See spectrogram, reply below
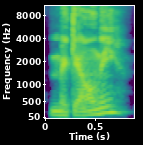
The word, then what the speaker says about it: McElhenney: And Rob McElhenney.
